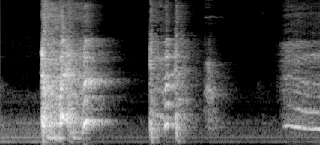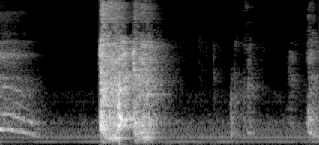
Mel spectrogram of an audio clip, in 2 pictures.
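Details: An adult's coughing spell from whooping cough, harsh bursts with a drawn-out tonal sound between, described as barking, with gagging, spitting and vomiting; paroxysmal pertussis cough.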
